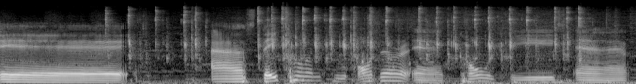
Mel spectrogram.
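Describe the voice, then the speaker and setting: A man's fairly low voice in a Spanish accent, at a very slow pace with ordinary pitch variation, against noticeable background noise. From Venezuela. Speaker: English learner. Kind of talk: class discussion. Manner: halting.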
